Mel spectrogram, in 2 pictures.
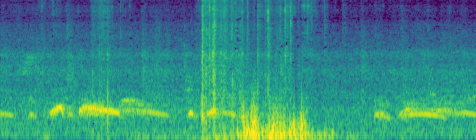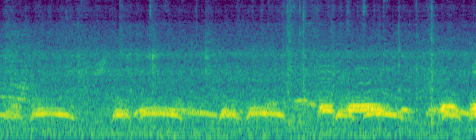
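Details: Kept spotted dove of the Malaysian line giving a series of short cooing phrases. The notes are mellow and slightly rising then falling, repeated steadily. A loud rustling burst of noise interrupts them for about a second.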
